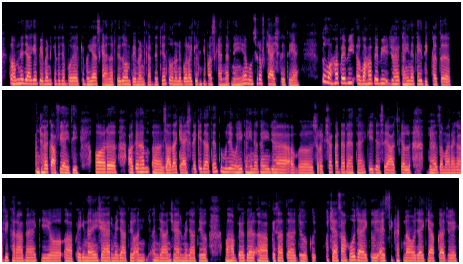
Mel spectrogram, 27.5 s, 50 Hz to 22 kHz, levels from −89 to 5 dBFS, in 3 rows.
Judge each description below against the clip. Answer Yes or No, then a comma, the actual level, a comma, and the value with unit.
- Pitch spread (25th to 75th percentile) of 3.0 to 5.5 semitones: No, narrow, 2.6 semitones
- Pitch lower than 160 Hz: Yes, medium, 140 Hz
